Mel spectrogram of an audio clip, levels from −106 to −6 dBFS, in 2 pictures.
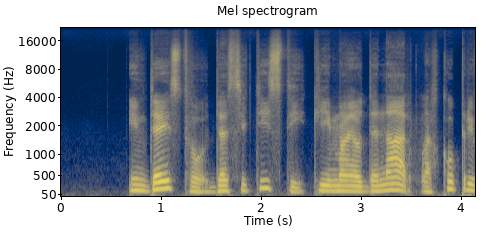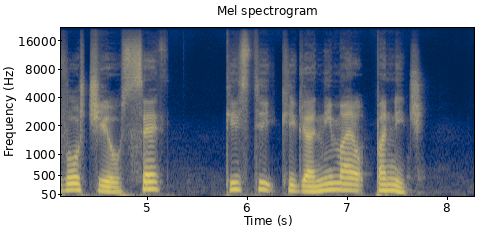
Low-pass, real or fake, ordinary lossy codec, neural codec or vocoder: none; fake; none; codec, 44.1 kHz, 2.6 kbps, DAC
